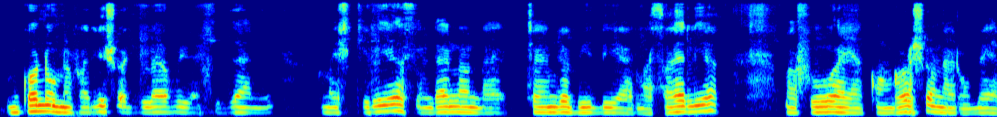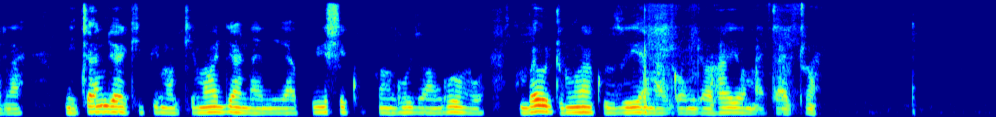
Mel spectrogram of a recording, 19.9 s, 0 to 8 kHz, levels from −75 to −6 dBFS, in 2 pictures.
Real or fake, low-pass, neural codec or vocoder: fake; 7.2 kHz; codec, 16 kHz in and 24 kHz out, 2.2 kbps, FireRedTTS-2 codec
